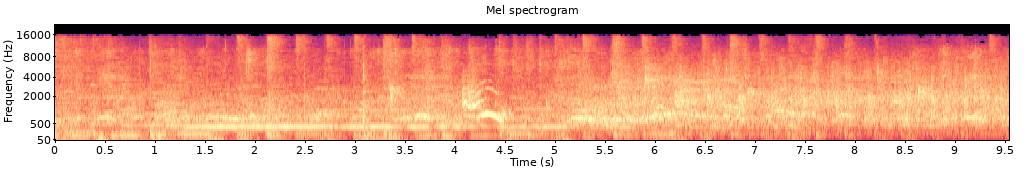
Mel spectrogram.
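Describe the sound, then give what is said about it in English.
A crowd claps and cheers steadily throughout as Cruise vamps around a table swinging a stick like a samurai sword, with scattered whoops and shouts rising above the dense applause, including a sharp rising whoop near the middle. “Everyone's watching and cheering as Cruise is just vamping around the table, swinging his stick around as if it's a samurai sword between shots, acting out the lyrics of the song, and constantly flashing that big, toothy Cruise smile.”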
